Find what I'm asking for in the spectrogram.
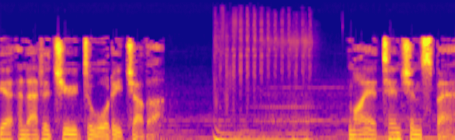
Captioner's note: electrical noise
